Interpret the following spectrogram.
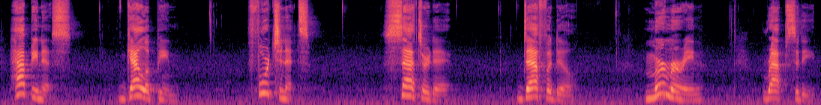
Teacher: So your one stressed syllable comes first and there is two unstressed syllables afterwards that make the dactillic pattern. · Now dactillic is the opposite of anopestic. You have one stressed syllable and then it's followed by two unstressed syllables. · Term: dactylic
